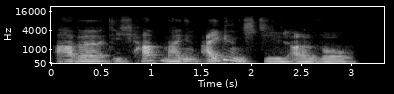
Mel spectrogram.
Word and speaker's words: Stil: Ja, esti ist st, Stil.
